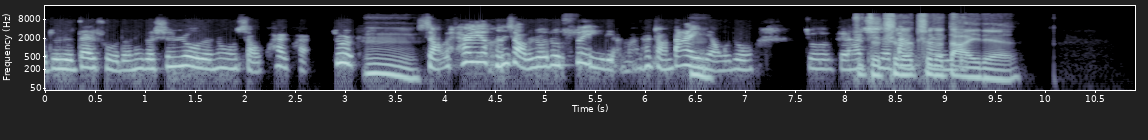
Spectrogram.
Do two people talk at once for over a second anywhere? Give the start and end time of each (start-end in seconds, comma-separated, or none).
8.1-9.3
